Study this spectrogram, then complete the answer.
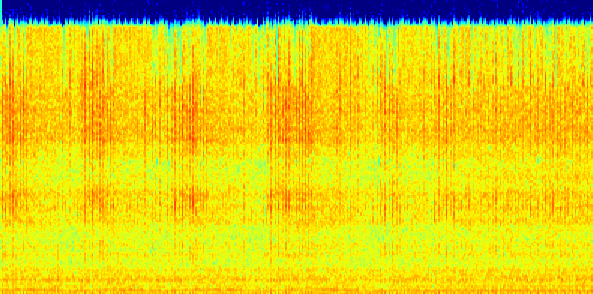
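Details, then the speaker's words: Abandoned single-cylinder walk-behind mower running on fresh gas, with oil suspected in the muffler: buzzes with an uneven, surging tone and a really big vibration. Owner notes the blade looks never changed, very thin and cut through on one side; cause unconfirmed. "so when I had this motor running I noticed I had a really big vibration to it and if you look here um I don't think his blades ever been changed that's very thin"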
